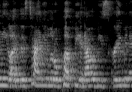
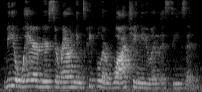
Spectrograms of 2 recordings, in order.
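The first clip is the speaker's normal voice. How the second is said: usual speaking voice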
